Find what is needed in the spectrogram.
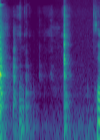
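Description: Steel hammer-form die bar being handled against a sheet-steel floor panel: the ringing tail of a metal clank at the start, a few faint clicks, then a single short knock a little after a second in.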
